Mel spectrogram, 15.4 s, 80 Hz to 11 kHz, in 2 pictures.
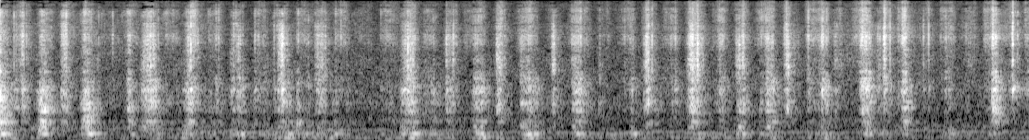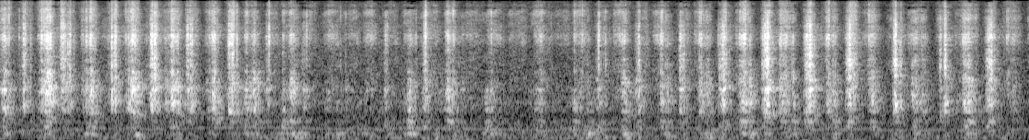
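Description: A wooden stylus scratches fine detail lines into a flat, black-coated scratch art paper sheet, about A4 size, lying on a table. Quick, irregular strokes make a steady stream of dry, bright scratching and rasping, with each short stroke dying away almost at once. The sound stays quiet and continuous throughout.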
